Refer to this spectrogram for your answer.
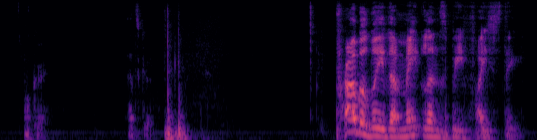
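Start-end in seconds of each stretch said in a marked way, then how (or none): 3.4-5.2 put-on talking like an old pirate. Reading a line aloud from a text, pirate voice. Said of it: "I don't know why I said that like a pirate".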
